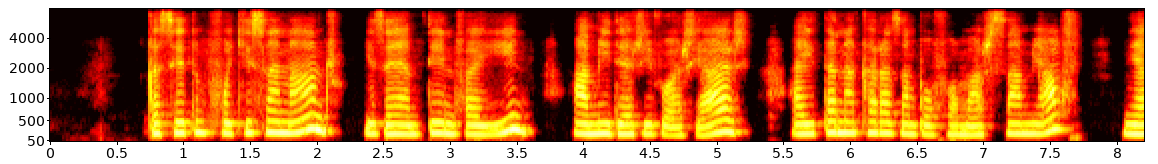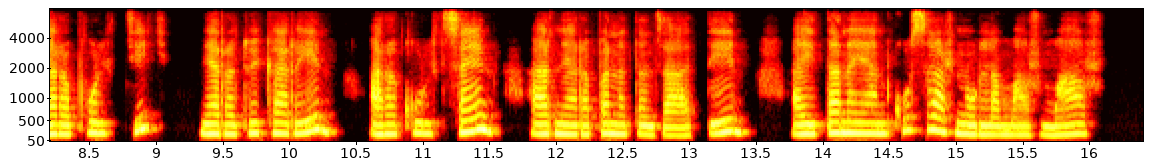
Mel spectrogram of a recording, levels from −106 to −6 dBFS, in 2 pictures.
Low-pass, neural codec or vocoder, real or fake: 7.2 kHz; none; real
